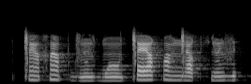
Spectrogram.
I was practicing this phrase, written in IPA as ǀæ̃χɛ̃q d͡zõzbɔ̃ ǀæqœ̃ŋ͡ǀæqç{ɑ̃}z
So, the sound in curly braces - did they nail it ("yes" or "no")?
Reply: no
